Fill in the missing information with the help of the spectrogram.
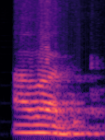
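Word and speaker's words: hour: जैसे जैसे उदाहरण के तौर पर मैं एक घंटे में वापस आता हूं तो लिखूंगा आई कम बैक खाली स्थान आवर ठीक है ये ध्यान देना आवर में एच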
